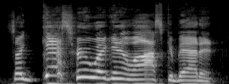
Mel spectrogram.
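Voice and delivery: high, loud outraged rant; ranting shout. Real, not acted. Host ranting at David Kahn for passing on Curry, loud outraged rant. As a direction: let the outrage spill over.

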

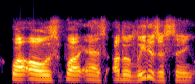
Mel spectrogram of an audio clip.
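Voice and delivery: ordinary talk, nothing marked

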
